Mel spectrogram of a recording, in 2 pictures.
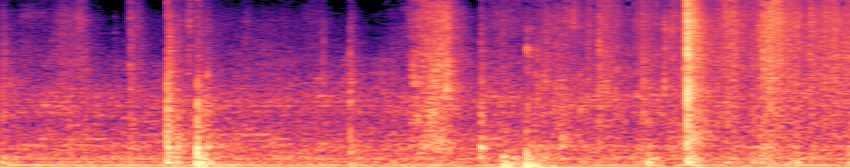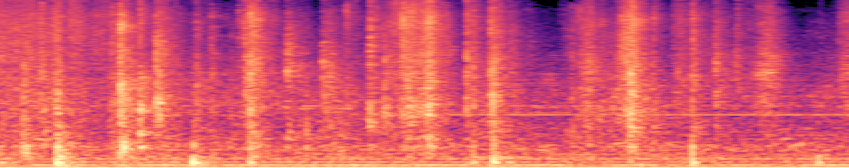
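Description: Cardboard and foil packs rustle and tap as they are handled.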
